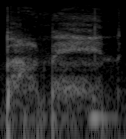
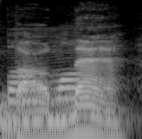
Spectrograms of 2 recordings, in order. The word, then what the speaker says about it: Balmain: like, no, it's not Balmain. It's en français. You say Balmain. Yeah, Balmain. You don't pronounce the N. It's Balmain.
